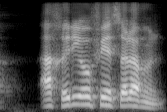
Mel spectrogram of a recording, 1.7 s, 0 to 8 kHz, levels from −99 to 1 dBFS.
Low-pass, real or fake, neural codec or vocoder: 7.2 kHz; fake; codec, 16 kHz, about 1 kbps, DyCAST, with the encoder's durations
